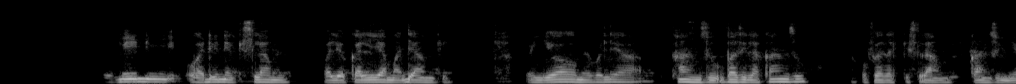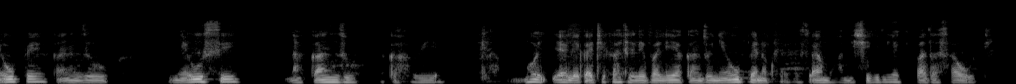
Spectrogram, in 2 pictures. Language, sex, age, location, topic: Swahili, male, 18-24, Mombasa, government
